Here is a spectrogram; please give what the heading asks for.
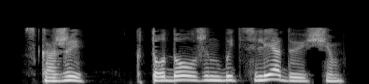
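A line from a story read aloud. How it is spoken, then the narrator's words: Stern command. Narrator (Russian): строго приказал духу Проспера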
